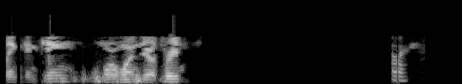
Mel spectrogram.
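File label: Police Department North Dispatch, scanner; Regional Wireless Cooperative (RWC) - Simulcast H- Scottsdale; Scottsdale PD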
